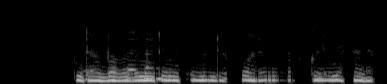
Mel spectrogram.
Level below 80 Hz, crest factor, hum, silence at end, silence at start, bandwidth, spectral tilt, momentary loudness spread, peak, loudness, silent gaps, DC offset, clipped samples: -62 dBFS; 14 dB; none; 0.15 s; 0.75 s; 4.6 kHz; -12 dB/octave; 10 LU; -12 dBFS; -27 LUFS; 3.06-3.10 s; under 0.1%; under 0.1%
